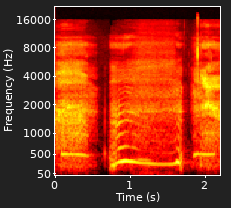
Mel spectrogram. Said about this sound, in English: Gasping for air.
